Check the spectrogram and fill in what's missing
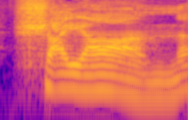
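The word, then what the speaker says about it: Chaillan: So the fellow who made this statement, Nicolas Chayan, and I give it a slightly French pronunciation because he actually was a French national, as far as I can see, until he came to Washington after 9/11.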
